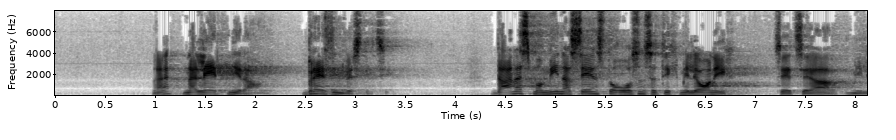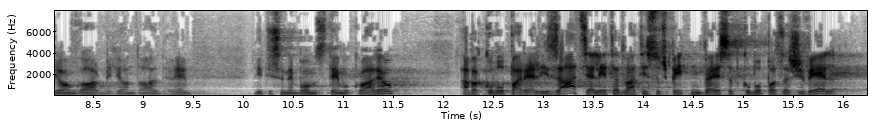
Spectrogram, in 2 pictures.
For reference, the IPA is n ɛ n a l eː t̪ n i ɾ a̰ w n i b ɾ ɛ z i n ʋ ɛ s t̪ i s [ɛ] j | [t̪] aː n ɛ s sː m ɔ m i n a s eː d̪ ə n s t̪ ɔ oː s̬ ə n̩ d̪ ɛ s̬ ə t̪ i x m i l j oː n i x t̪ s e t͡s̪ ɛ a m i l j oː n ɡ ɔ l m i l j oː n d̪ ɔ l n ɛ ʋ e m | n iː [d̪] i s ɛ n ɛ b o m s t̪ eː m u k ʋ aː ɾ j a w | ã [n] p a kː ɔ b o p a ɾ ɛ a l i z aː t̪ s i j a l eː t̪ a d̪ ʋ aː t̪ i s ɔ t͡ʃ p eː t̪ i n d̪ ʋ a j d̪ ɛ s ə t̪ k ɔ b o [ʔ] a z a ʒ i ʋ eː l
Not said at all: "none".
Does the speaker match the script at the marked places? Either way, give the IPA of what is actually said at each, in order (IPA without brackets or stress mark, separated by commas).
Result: i, d̪, t̪, m, p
